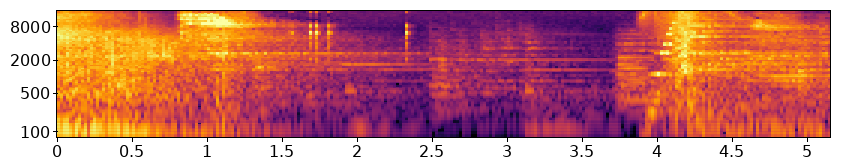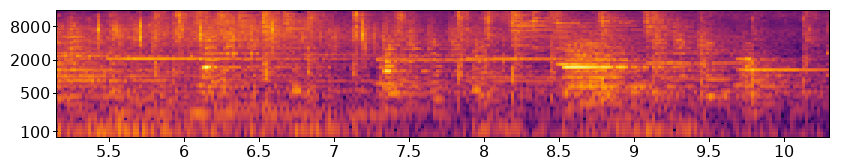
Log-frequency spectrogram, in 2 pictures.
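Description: Blasting-spell explosion in Hogwarts Legacy, a loud booming burst at the start that decays, then a second crash-like blast after a short gap, followed by busy game effects and music.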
